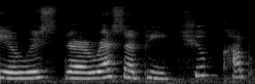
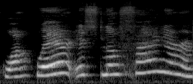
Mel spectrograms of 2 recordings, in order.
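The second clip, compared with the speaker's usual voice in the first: raised, louder storybook shout; fireman's shout; 6 semitones higher, 6 dB louder than usual. Acted. Fireman arrives asking for the fire, acted shout. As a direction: call out urgently as an arriving fireman. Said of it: "shouted a fireman".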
